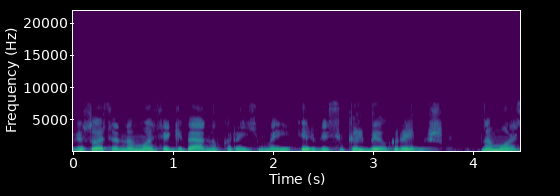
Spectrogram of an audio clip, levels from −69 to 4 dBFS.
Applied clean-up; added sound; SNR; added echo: neural separator model SepFormer DNS4.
